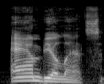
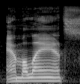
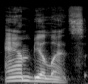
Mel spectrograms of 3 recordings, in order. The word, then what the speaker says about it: ambulance: the word ambulance is pronounced ambulance many of us say amulance or amals but the word is ambulance say it with me ambulance for more tips buy the book asks or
